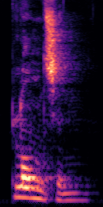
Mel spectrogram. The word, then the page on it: barboter: France; [baʁ.bo.te]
